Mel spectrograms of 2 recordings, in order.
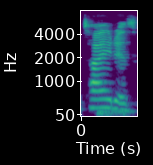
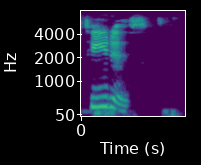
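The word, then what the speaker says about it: Tidus: all look at tetus I can't believe I called him tetus because I typically call him Titus but the actual pronunciation is tetus my niece whom I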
